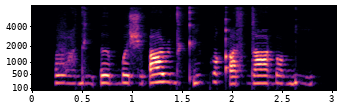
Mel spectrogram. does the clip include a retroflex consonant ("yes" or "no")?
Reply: no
